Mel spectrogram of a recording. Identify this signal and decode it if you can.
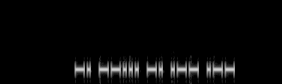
Morse code, heard as a keyed tone, about 40 wpm, 700 Hz. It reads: N7NWW
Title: USA Call Signs - 5 Characters - 40wpm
